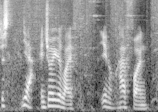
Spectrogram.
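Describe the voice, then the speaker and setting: With music in the background, a man's fairly high voice moves in very wide pitch swings. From Cuban-American family. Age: 20s. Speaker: gaming YouTuber. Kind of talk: casual gameplay commentary. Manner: rambling, conversational.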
